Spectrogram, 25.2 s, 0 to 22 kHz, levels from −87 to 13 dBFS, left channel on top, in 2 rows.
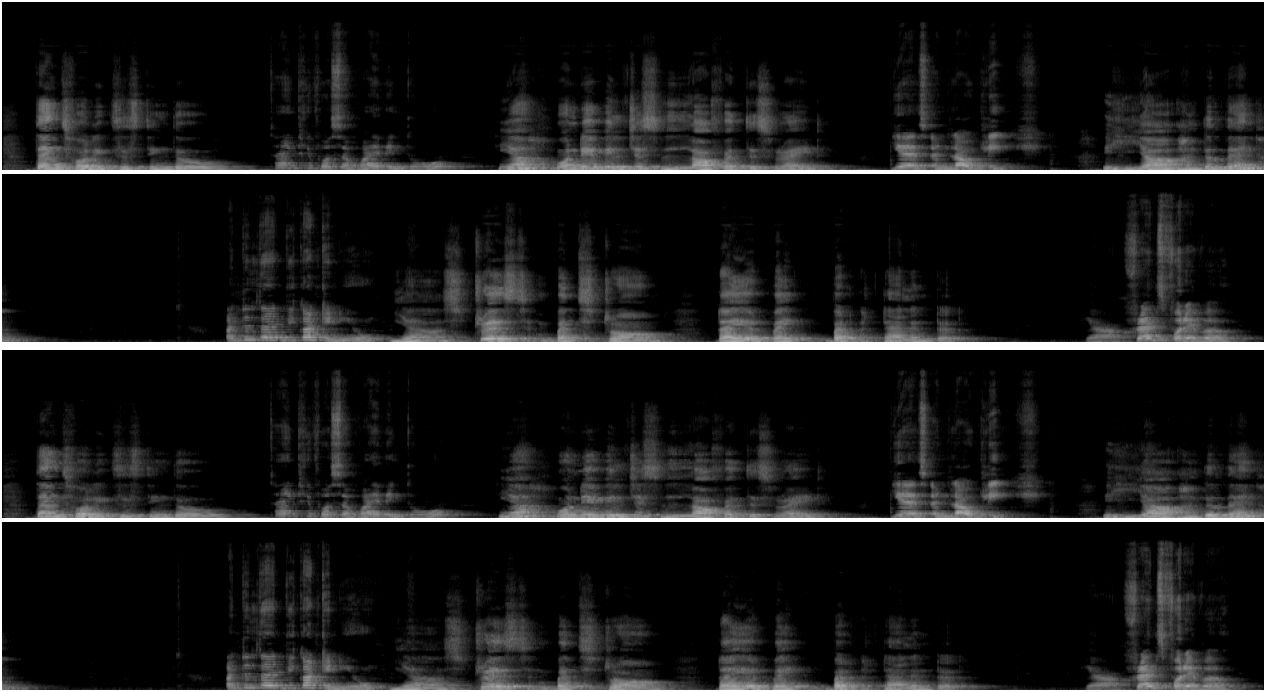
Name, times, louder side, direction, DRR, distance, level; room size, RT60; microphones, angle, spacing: voice 1, 0.0-2.1 5.0-8.1 11.0-12.7 16.5-19.2 19.8-20.5 20.8-21.1 21.4-22.1, left 1 dB, 45° left, 2 dB, 1.1 m, -30 dB
voice 2, 2.7-4.5 8.9-10.4 14.9-16.4 23.5-24.9, right 1 dB, 5° right, 7 dB, 0.4 m, -34 dB
5.8 x 3.8 x 5.3 m, 0.82 s
head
